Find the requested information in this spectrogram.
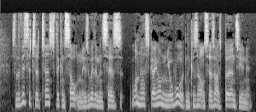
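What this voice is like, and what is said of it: Usual voice. Nothing is said of it.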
